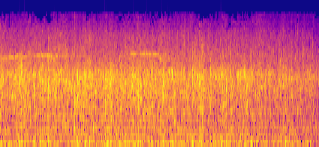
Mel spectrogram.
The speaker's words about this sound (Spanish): Un aplauso para los nuevos empresarios.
